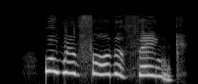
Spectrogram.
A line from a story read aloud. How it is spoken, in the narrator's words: cried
